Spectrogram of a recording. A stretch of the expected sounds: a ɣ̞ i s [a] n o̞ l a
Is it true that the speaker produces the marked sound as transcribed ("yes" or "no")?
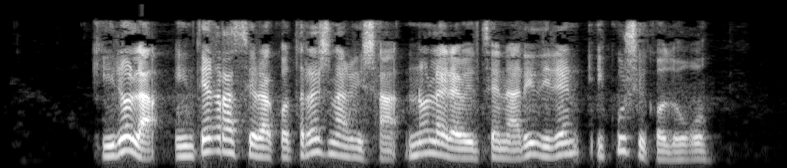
yes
